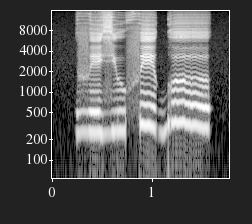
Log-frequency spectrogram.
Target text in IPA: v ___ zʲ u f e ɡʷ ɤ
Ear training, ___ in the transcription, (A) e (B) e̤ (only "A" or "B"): A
